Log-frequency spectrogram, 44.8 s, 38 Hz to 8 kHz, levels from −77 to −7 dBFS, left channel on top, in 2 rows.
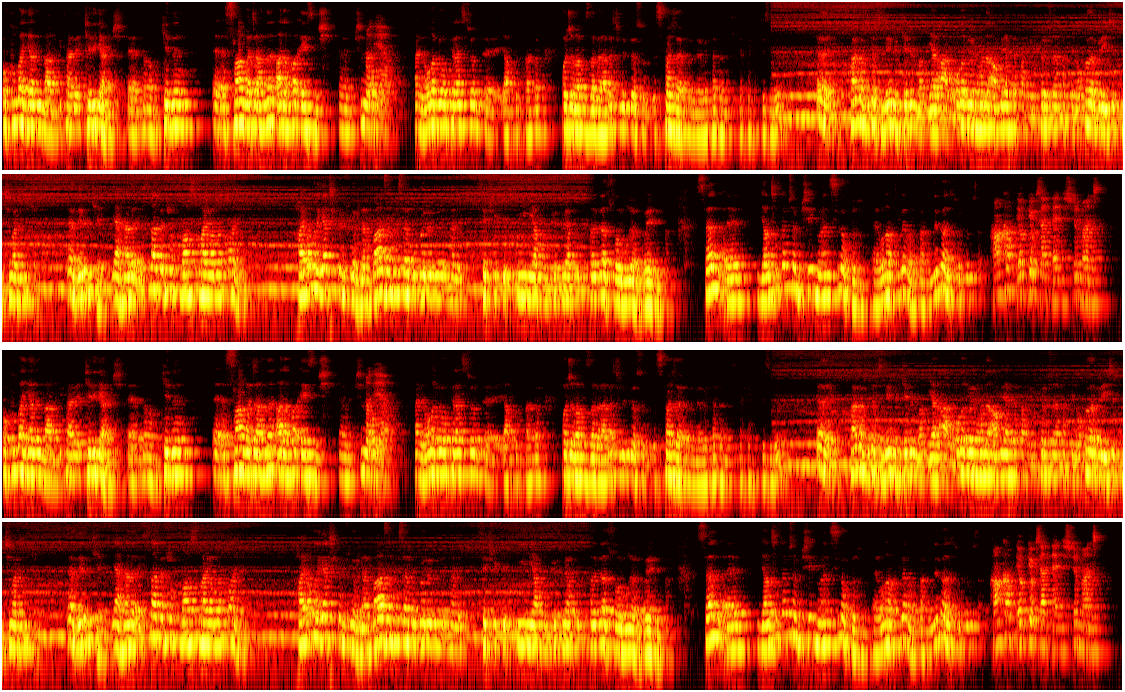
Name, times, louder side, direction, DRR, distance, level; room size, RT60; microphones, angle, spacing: voice 1, 0.0-3.6 4.2-7.5 8.2-10.2 10.5-10.8 11.2-14.5 15.2-15.6 16.3-22.3 22.5-22.9 23.7-27.2 28.3-31.7 32.0-35.6 36.3-41.4 41.7-41.8, left 1 dB, 15° left, -4 dB, 0.5 m, -24 dB
voice 2, 7.3-7.7 16.5-16.8 42.2-44.3, right 2 dB, 55° right, -4 dB, 0.8 m, -32 dB
sound 1, 15.4-34.3, left 2 dB, 65° left, 0.4 m, -35 dB
3.3 x 3.0 x 2.8 m, 0.87 s
head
